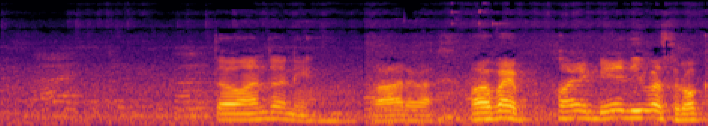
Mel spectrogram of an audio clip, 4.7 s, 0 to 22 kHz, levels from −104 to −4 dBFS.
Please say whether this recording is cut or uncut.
cut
